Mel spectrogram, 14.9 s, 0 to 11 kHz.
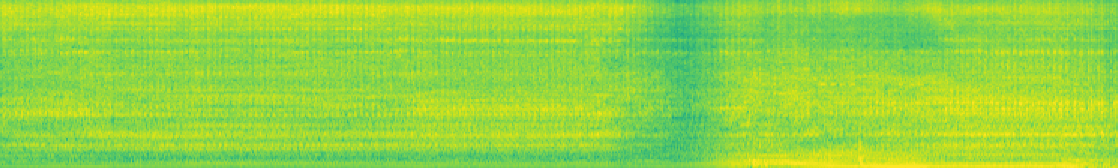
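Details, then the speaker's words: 1991 Acura Integra idling with a harsh, steady knock about three hits a second over a clattery top end; began suddenly after a timing belt change, owner suspects cranking it over too many times, engine considered done. "Sounds pretty awful."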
